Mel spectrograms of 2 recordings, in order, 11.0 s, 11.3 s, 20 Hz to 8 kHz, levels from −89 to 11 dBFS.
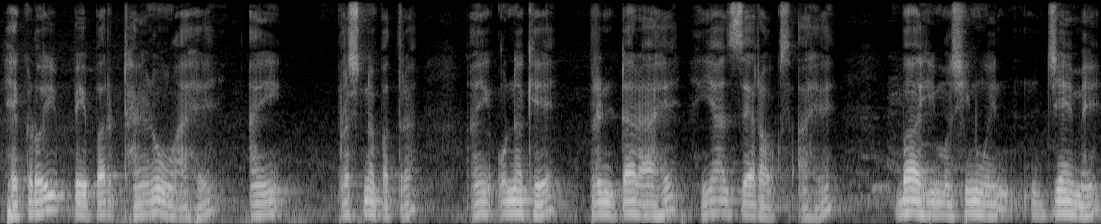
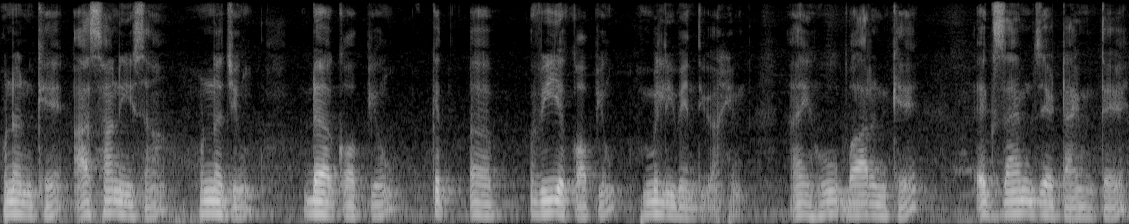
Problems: constant background noise, echo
